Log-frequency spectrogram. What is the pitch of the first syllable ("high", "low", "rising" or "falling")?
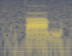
falling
